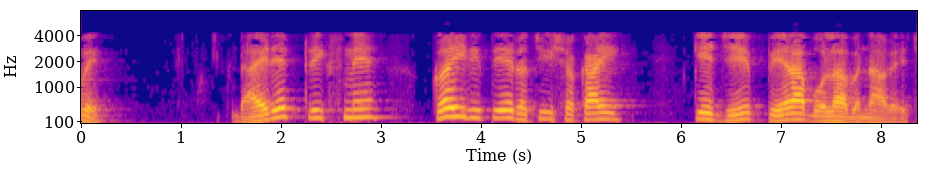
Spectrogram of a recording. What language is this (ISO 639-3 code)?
guj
